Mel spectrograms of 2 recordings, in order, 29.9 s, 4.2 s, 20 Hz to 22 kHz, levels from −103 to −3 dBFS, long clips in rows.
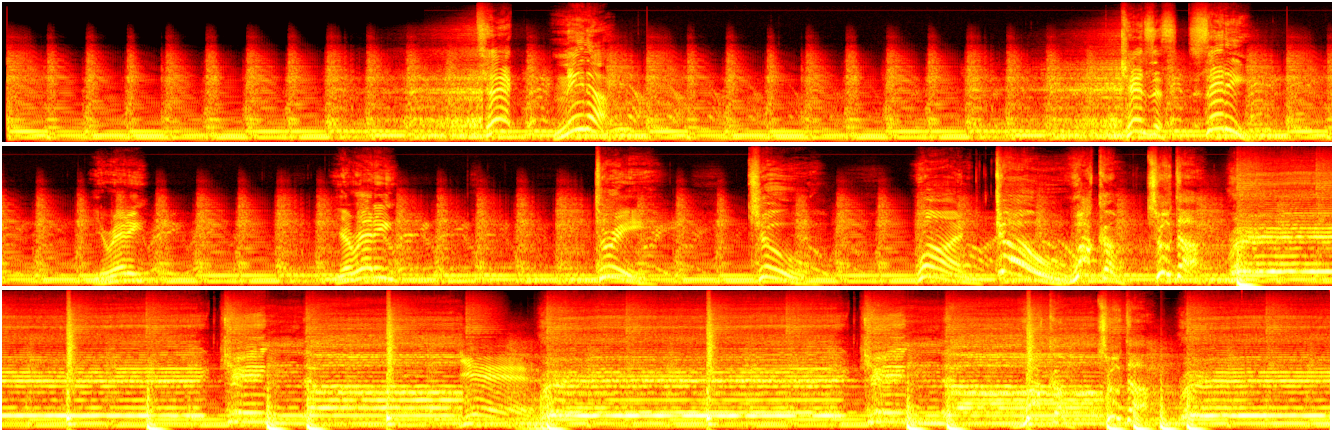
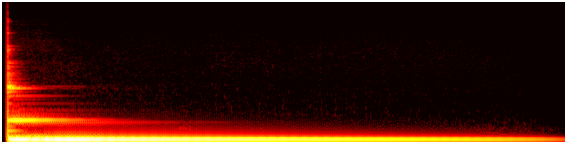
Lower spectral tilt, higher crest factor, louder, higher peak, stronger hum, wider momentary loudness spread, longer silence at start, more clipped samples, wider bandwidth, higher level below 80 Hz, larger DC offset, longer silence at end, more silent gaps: second, -5 dB/octave vs -11 dB/octave; about the same, 14 dB vs 12 dB; about the same, -14 LUFS vs -14 LUFS; about the same, 0 dBFS vs -2 dBFS; neither; second, 14 LU vs 23 LU; about the same, 0.05 s vs 0.05 s; neither; first, 19 kHz vs 2 kHz; first, -22 dBFS vs -52 dBFS; neither; second, 0 s vs 0.5 s; neither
